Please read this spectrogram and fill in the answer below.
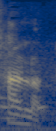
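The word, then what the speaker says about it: Charlotte: এখন সারলট ব্রন্টি বানানটা কিন্তু এরকম। তো আমি এটা মনে রাখতাম চার লটি। সি এইচ এ আর এল ও ডাবলই চার লটি। এটার উচ্চারণ হচ্ছে সারলট।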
